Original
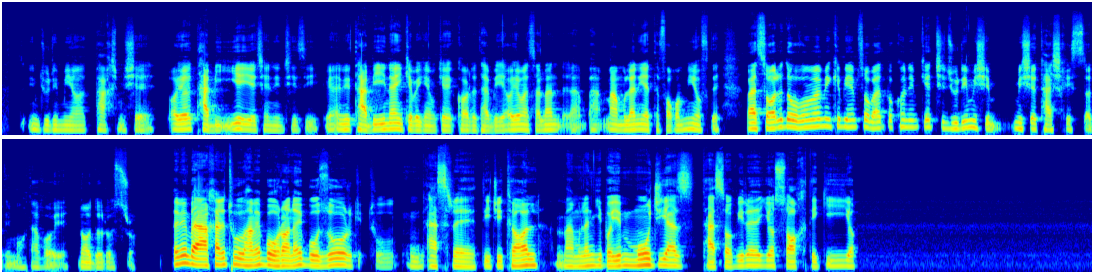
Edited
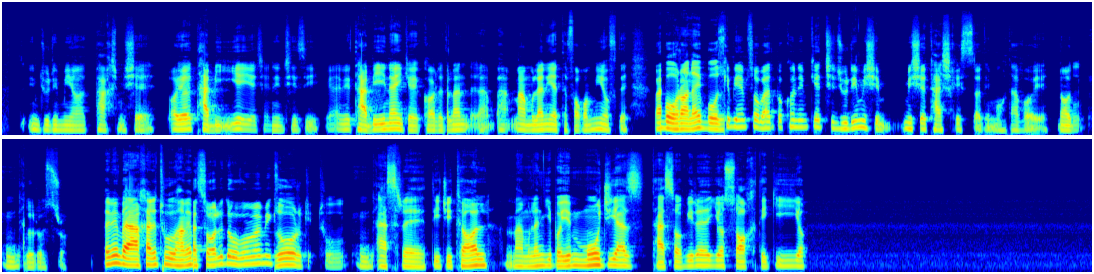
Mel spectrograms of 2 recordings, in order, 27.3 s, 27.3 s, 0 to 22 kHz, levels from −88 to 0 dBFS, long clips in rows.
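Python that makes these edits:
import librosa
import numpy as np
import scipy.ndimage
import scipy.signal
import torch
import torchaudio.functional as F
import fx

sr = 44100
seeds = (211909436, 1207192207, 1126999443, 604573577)

y = fx.edit(x, sr, fx.fade_out_to(start_s=2.74, length_s=0.63, floor_db=-20.5),
    fx.fade_in_span(start_s=3.97, length_s=0.54),
    fx.cut(start_s=5.05, length_s=0.42),
    fx.cut(start_s=5.98, length_s=0.73),
    fx.swap(start_s=9.38, length_s=1.02, other_s=16.87, other_length_s=0.79),
    fx.duplicate(start_s=18.43, length_s=0.52, to_s=14.76), tone=tone)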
